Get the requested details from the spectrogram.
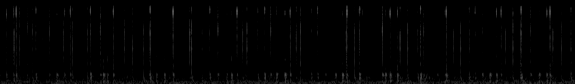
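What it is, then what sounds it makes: Hardcover book, nails scratching the spine. Long nails on both hands rapidly scratch the spine of a large hardcover book. The result is a quiet, dense patter of dry, crisp ticks and scrapes, bright and high with no ring, over a faint low steady hiss.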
